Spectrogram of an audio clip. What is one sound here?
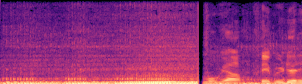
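A motorcycle engine revs up loudly nearby.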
